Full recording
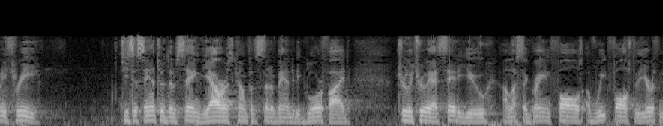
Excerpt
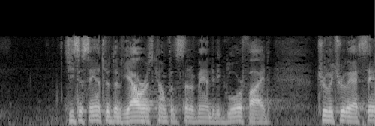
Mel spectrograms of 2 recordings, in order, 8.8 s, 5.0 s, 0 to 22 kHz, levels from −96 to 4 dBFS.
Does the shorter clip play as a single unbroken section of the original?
no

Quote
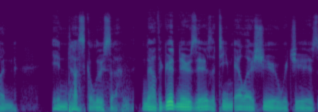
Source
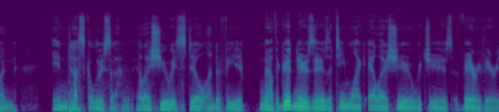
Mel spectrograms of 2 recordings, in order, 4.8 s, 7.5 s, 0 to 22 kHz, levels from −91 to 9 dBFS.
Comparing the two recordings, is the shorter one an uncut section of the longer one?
no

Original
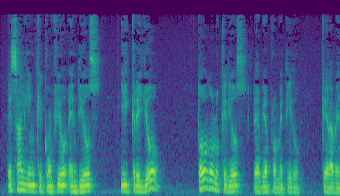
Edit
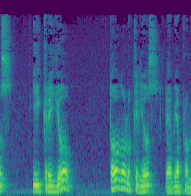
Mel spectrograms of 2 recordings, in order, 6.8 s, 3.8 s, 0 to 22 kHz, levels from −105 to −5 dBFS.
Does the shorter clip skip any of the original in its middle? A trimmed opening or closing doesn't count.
no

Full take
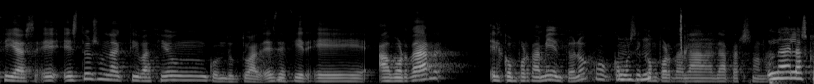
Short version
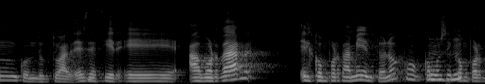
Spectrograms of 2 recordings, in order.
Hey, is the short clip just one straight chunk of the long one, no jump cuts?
yes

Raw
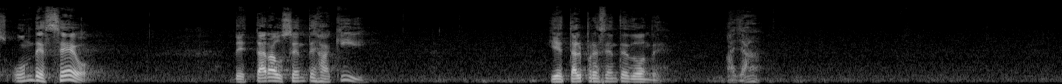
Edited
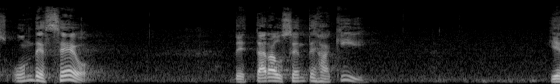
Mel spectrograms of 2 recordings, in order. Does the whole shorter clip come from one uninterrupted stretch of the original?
yes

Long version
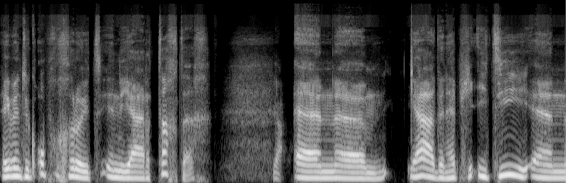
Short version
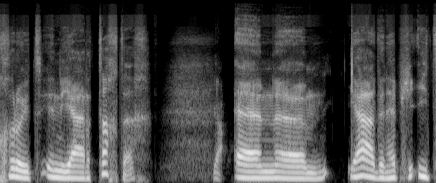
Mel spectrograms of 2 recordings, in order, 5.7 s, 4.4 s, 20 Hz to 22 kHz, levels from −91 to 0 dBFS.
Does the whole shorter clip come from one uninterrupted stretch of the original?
yes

